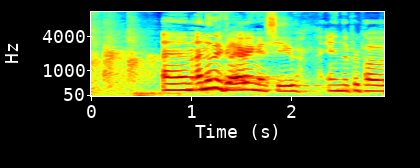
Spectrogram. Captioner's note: applause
